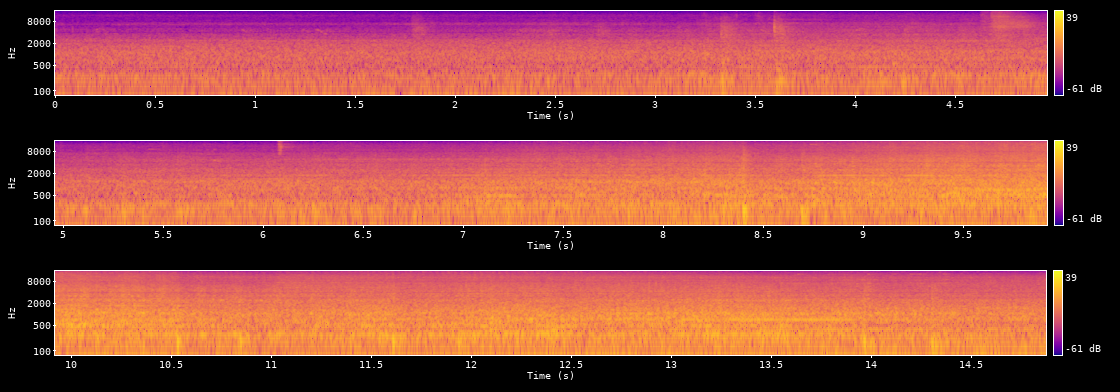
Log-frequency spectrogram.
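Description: London Midland diesel multiple unit running along a station platform, its engine and wheel noise growing steadily louder as the train's end car comes close, with scattered knocks from the wheels.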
